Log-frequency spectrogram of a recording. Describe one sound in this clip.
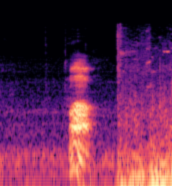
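A heavy metal latch thuds open.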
